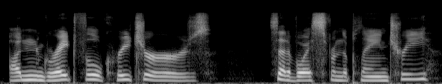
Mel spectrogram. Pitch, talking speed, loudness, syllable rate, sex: 195 Hz, 120 wpm, -18 LUFS, 4.4 syllables/s, female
